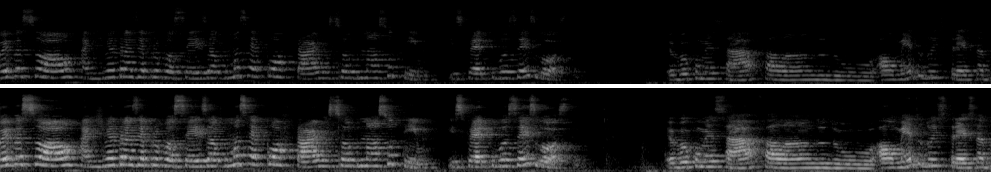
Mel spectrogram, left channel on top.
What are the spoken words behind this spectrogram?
pessoal, a gente vai trazer para vocês algumas reportagens sobre o nosso tema. Espero que vocês gostem. Eu vou começar falando do aumento do estresse na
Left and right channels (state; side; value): quieter; left; 15.2 dB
